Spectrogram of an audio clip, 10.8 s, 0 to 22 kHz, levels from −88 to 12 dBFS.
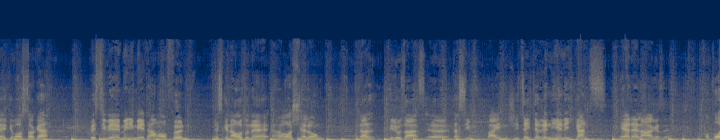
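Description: Nothing here calls for comment, as the audio runs its whole length without a single technical fault turning up anywhere along the way.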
